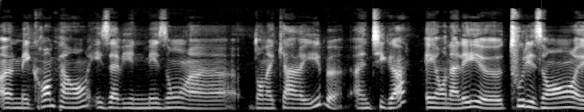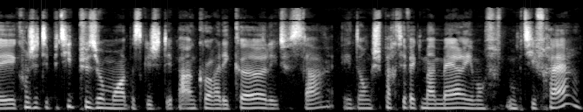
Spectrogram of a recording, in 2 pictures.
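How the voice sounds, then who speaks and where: This woman has a very deep, low pitch and an English accent. She talks at a fairly quick pace with fairly even intonation, on a very clean recording with a silent background. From US, Virginia. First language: English (speaking French). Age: 30s. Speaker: chef and restaurant owner. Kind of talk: interview. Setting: restaurant kitchen.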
